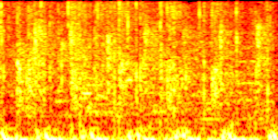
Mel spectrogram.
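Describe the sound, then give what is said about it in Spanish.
An audience at an anti-racism event applauding: a dense, loud, continuous patter of many hands clapping, holding at a steady level throughout. “Pues un aplauso a los que son fáciles de ver.”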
